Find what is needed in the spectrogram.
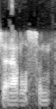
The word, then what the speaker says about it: Adelson: By the way, that's how it's pronounced, Adelson.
